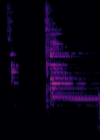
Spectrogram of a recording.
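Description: A chord strummed once on a GTar electronic guitar, starting sharply about a second in and ringing out steadily.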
